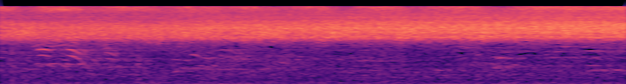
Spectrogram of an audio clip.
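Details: On a school playground in high summer, cicadas keep up a steady, piercing buzz like rushing steam, with a few faint distant voices barely audible.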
